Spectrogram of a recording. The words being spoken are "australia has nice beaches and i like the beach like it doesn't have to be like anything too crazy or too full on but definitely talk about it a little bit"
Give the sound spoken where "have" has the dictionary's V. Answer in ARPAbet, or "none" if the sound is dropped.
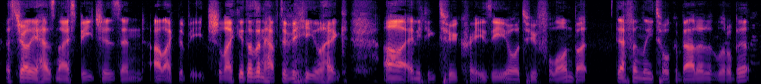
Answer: F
